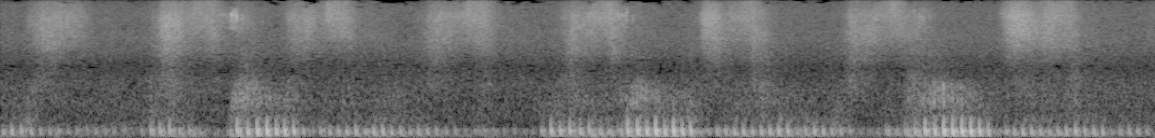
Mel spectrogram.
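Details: Contented purr of a domestic cat, Poki or Kiwi, during grooming and brushing, recorded in stereo: low buzzing rumble that quiets and swells with each breath, about three swells, light bristle swishes overhead.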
